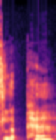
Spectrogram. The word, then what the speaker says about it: Le Pin: vintages as Fiona explains Leen means pine tree it's spelled l e and then space p i n that's why I said lein at first the estate was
